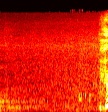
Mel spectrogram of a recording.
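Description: Steady, even hiss of room noise with no clear event in it.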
